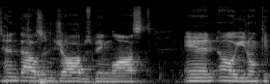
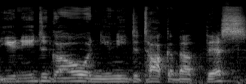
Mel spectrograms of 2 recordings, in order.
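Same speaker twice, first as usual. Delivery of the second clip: put-on shriveled, withered old man voice; 5 dB quieter than usual. Imagining the person who hands over talking points: imitating Rupert Murdoch. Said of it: "shriveled old fuck going".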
